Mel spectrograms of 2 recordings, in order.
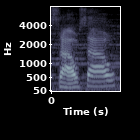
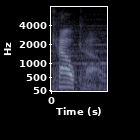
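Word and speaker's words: Cao Cao: a different thing like later we're going to see a guy named SAA how he used to be called was cow cow that's how I knew him so if I pronounce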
